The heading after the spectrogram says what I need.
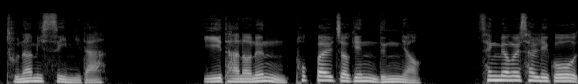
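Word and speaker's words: δύναμις: 권능이라는 말은 헬라어 발음으로 두나미스입니다.이 단어는 폭발적인 능력, 생명을 살리고 죄를 끊고 두려움을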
